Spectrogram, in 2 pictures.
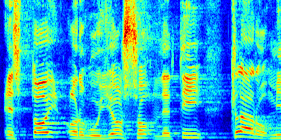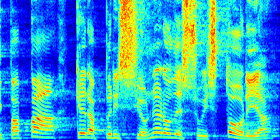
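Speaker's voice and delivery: preaching shout. Real, not acted. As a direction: proclaim it with full force. Preaching climax.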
